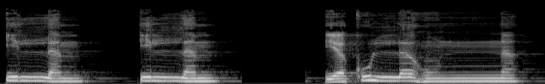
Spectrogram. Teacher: جاءت النون الساكنة وبعدها حرف اللام وهو حرف إدغام بلا غنة تسقط النون من اللفظ تماما لذلك لونت باللون الرمادي وتشدد اللام بعدها من غير غنة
